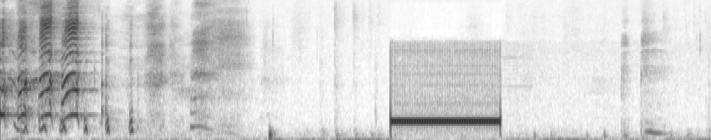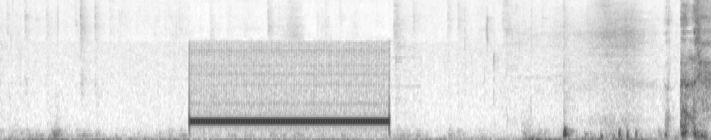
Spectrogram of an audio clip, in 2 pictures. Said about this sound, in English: I'm calling him right now. Let's see.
